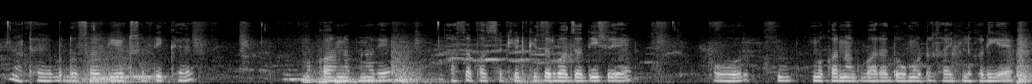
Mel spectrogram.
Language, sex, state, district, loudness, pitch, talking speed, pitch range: Rajasthani, female, Rajasthan, Churu, -18 LUFS, 170 Hz, 135 wpm, 165-175 Hz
